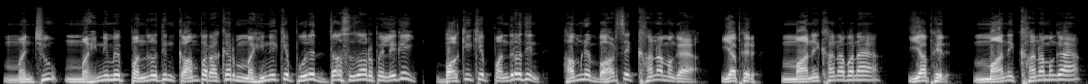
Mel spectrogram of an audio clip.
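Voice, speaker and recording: A man's voice: sits high, big pitch swings, moderate pace, hardly any pauses, dry recording, studio quality. A man playing a responsible, earnest adult son in a cartoon story, explaining things emphatically. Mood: earnest, firm.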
